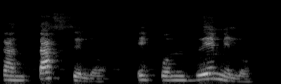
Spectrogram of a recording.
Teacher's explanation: Luego están las sobredrújulas, que la sílaba tónica es la que está antes de la antepenúltima sílaba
